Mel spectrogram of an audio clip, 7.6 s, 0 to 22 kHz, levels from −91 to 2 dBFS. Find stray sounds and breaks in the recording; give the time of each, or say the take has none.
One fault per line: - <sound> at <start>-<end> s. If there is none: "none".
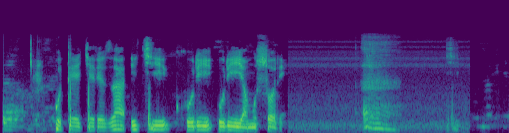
- laugh at 5.3-6.0 s
- laugh at 6.7-6.9 s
